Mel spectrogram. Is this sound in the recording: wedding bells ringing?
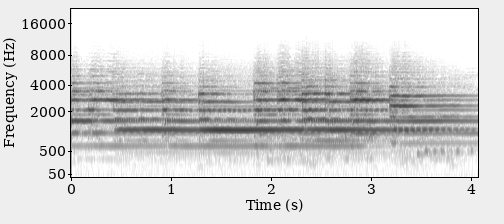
yes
